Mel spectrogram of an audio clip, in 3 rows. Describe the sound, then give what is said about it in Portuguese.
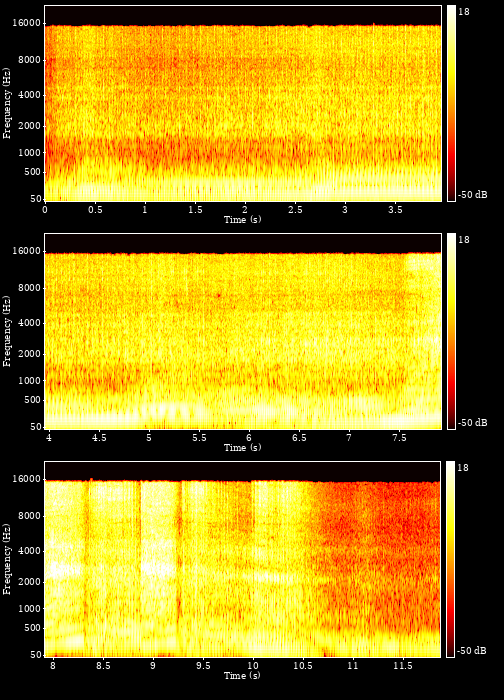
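The V12 engine of a BMW 850i E31 revs up steadily, its harmonic tones climbing in pitch, then blips sharply through several quick revs before settling, loud with no talking. “Esse daí é o BMW 850i E31.”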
